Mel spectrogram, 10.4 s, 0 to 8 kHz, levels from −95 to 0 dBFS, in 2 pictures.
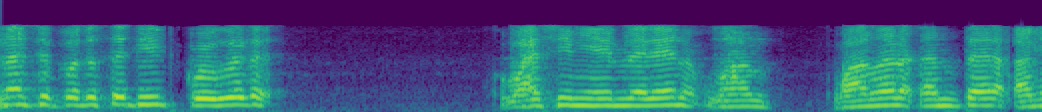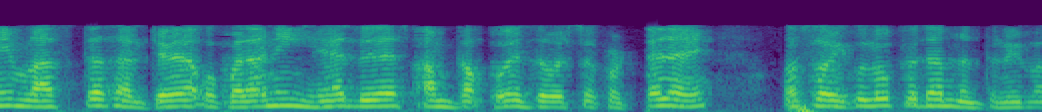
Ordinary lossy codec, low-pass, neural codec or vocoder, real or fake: AAC, 16 kbps; 7.2 kHz; codec, 24 kHz, 0.9 kbps, WavTokenizer, medium music audio release; fake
